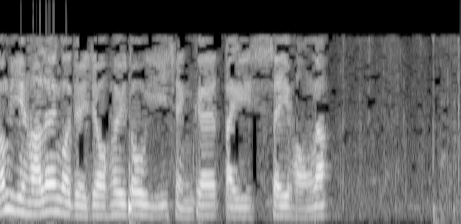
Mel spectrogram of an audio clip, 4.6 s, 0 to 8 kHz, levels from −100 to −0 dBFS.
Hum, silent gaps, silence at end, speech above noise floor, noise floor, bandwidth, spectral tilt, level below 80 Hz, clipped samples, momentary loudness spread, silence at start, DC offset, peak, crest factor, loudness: none; none; 0.05 s; 29 dB; -42 dBFS; 5 kHz; -8 dB/octave; -52 dBFS; under 0.1%; 8 LU; 0 s; under 0.1%; 0 dBFS; 14 dB; -14 LUFS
